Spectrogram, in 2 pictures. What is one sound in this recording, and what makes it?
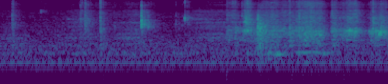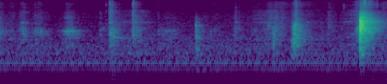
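Hands handle and rustle a plastic sheet.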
